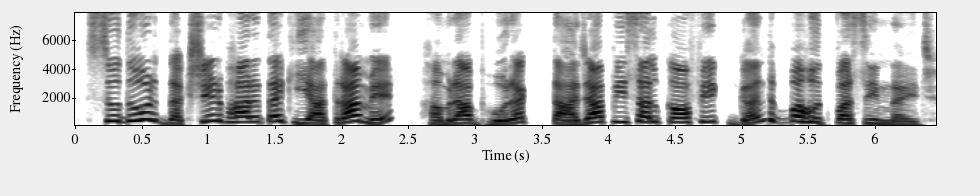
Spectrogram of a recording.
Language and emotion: Maithili, happy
